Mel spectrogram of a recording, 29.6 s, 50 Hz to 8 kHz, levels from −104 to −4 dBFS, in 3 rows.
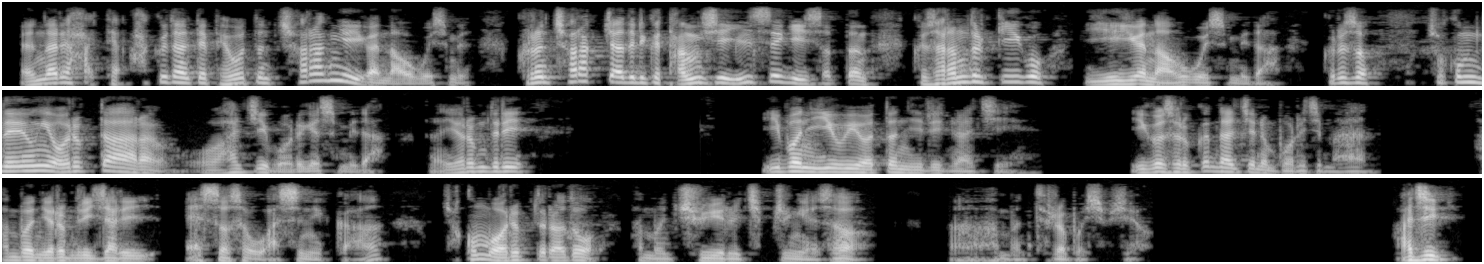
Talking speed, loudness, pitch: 305 characters per minute, -24 LUFS, 135 Hz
